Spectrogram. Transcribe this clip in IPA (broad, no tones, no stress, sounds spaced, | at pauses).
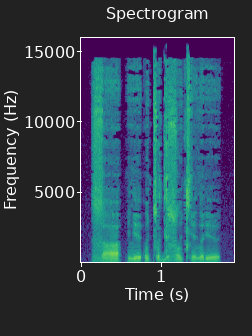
ɮ a | lʲ ɘ ʔ ɔ c ɔ ɡʲ ɔ ɮ ɔ cʰ e l ə ɾʲ ɘ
